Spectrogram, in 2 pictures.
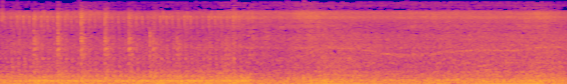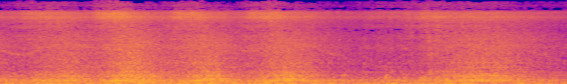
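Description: Carbureted Toyota Kijang four-cylinder engine running unevenly, rising and falling, with a misfire ('pincang') that the retimed distributor has not cured. The owner later traces the miss to a snapped vacuum hose line on the intake manifold.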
